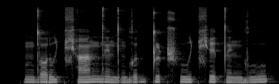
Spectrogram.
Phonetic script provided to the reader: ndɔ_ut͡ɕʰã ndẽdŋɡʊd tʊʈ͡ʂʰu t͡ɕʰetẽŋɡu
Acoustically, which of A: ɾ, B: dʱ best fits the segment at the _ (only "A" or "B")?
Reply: A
